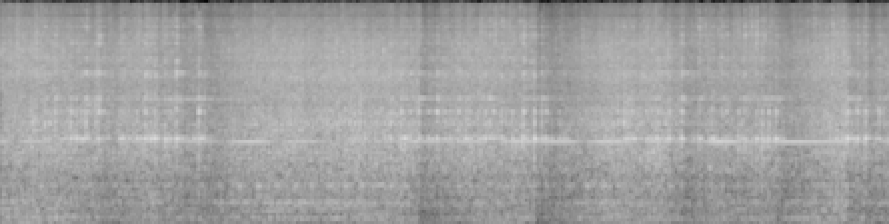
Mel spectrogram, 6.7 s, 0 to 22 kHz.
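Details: Ford F250 5.4 3-valve, on lift, idling with microphone underneath: tinny ringing rattle pulsing about once a second at low RPM, owner thought transmission.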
